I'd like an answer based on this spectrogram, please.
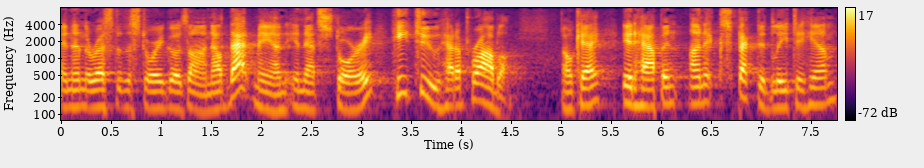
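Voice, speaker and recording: Here is a man with an ordinary speaking voice. He uses ordinary pitch variation at a moderate pace. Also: fairly high pitch for a man. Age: 60s. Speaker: Bible teacher and preacher. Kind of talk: sermon. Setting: live audience.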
